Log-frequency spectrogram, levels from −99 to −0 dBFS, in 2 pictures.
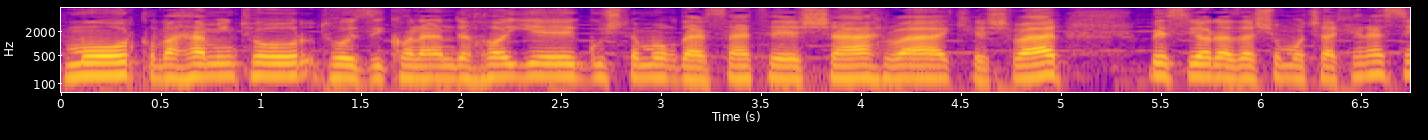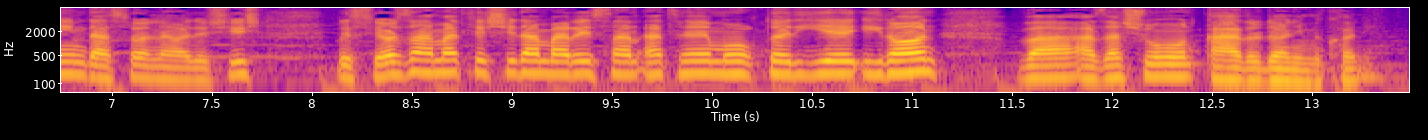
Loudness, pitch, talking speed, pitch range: -17 LUFS, 150 Hz, 140 wpm, 140-175 Hz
